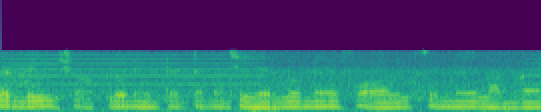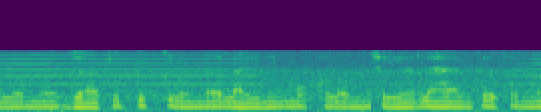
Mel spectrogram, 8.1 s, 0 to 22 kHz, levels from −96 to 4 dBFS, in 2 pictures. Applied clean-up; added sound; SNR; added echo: none; Trumpet; 17 dB; none.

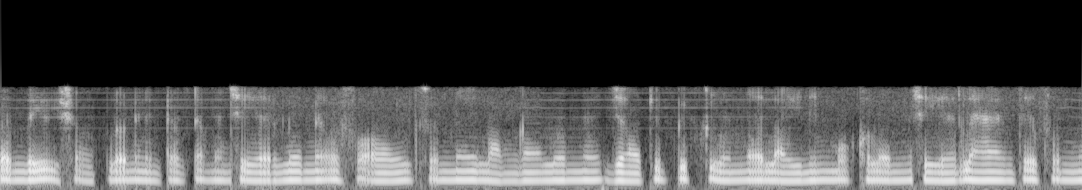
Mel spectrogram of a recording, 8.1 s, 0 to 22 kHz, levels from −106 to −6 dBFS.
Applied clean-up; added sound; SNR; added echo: neural separator model SepFormer WHAM!.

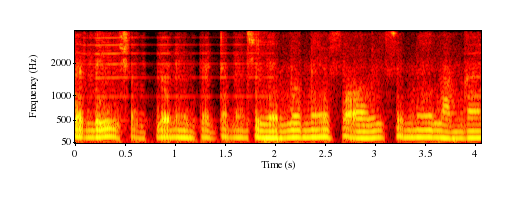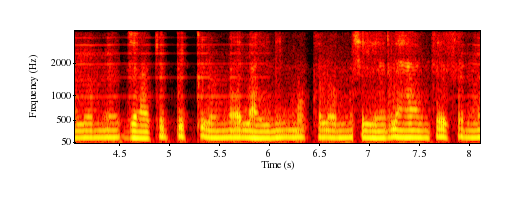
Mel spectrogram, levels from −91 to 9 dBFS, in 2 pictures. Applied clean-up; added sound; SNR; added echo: neural mask model RNNoise.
